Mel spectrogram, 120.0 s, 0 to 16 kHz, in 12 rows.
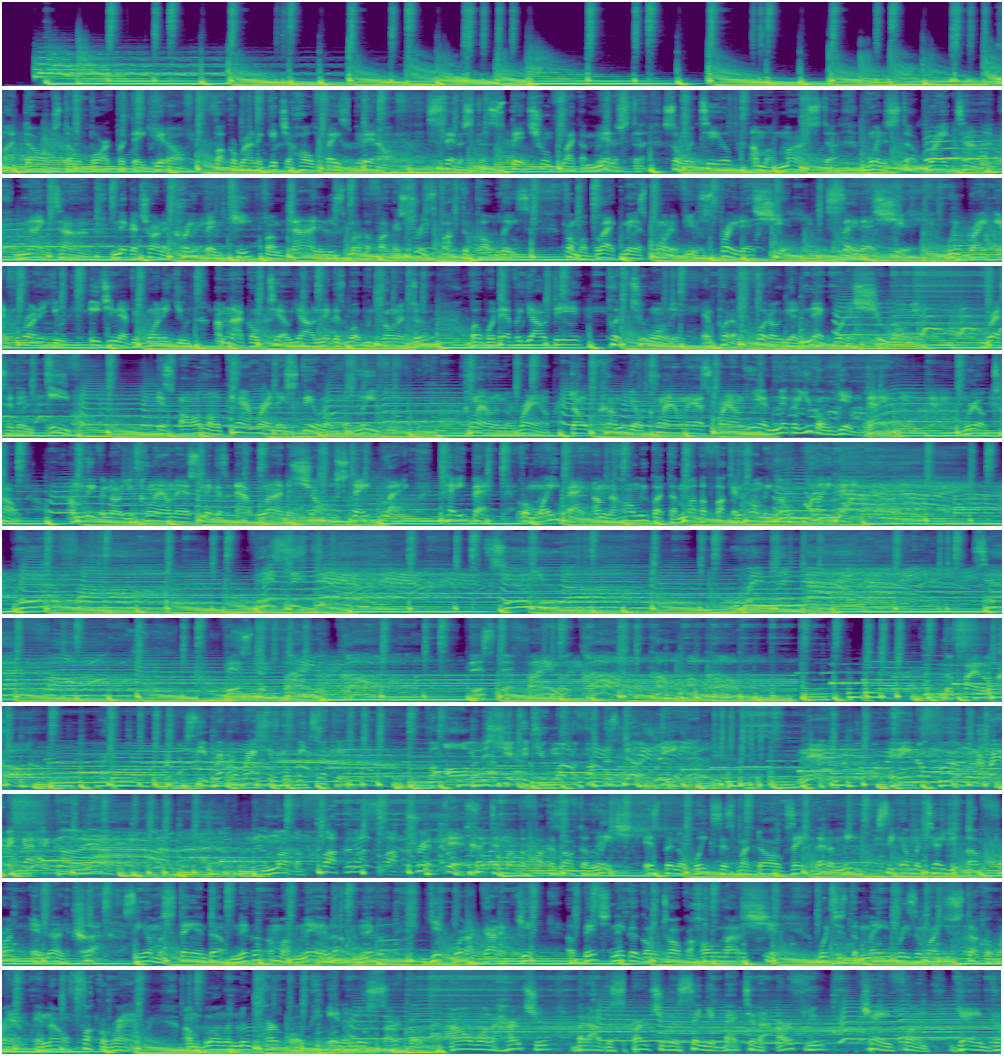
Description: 12)Hip Hop / R&B
霧がかったアブストラクトなビートに切れ味鋭いラップをたたみかけたルードな楽曲。...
